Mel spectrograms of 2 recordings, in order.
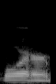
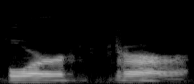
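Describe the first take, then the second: First: The word is said quickly with a fast tap. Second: The word is said slowly and drawn out. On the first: The speaker calls it right. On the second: The speaker calls it wrong.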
